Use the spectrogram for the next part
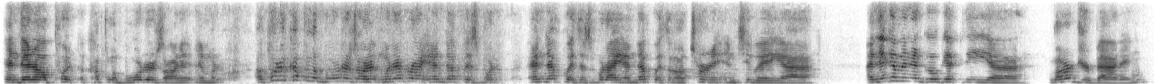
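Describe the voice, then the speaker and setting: A woman's voice: on the high side, fast, muffled recording, slight background noise. A woman vlogging casually as she sews a quilt panel at home, rambling and often restarting her phrases. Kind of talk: casual chat while sewing.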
